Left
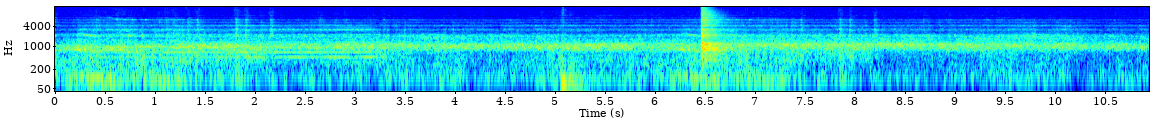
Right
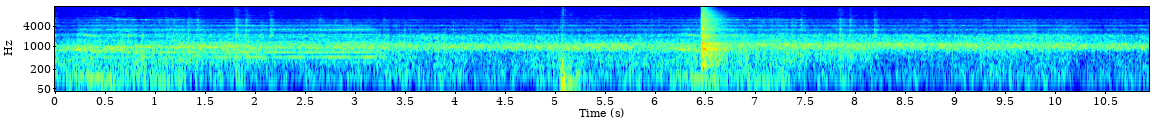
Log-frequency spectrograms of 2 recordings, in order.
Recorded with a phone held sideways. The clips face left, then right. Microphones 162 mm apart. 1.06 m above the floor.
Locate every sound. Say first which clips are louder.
5.0 s a thud: right 3 dB; 85° right, 7 m
6.5 s a clap: right 2 dB; 80° right, 1.6 m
